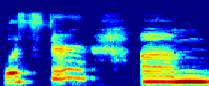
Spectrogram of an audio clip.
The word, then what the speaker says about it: Worcester: at WPI, when I first saw the word Worcester, it was difficult for me to pronounce it because I thought it was Worcester or Worcester. I had never actually heard someone pronounce Worcester.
